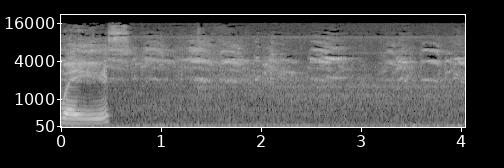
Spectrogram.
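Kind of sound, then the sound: bird, many birds squawking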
